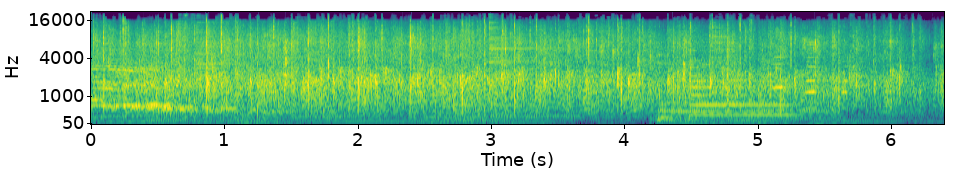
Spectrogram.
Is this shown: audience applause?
yes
